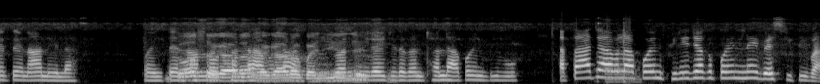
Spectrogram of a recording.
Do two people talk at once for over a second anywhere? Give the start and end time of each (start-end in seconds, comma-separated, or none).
1.8-3.7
